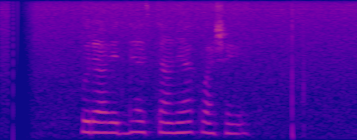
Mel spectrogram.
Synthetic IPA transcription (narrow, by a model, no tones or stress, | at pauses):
puɾaʋid̪jast̪ʰaɳjakʋaɕəje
